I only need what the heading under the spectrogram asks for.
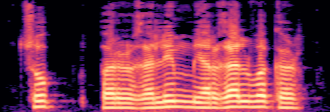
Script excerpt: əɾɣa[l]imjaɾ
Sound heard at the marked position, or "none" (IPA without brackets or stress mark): l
